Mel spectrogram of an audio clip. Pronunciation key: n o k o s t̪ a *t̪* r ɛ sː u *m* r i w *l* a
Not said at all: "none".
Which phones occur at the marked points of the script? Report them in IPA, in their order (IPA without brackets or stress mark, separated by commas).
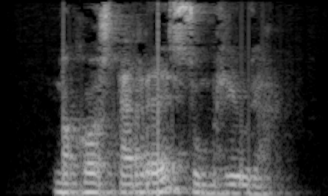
none, m, ɾ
